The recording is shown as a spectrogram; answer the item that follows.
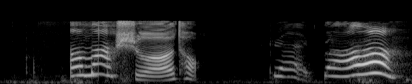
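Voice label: "she tou", Mandarin Chinese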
